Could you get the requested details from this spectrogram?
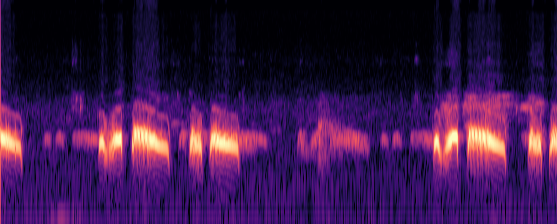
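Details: Calls of a female spotted dove serving as a lure for males in thúc gù and gáy gọi styles. Bursts of clipped notes and descending coos are broken by a quiet murmuring pause, then the cooing resumes.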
